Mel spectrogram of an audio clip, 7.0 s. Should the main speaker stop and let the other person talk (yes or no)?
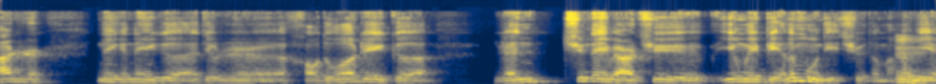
yes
